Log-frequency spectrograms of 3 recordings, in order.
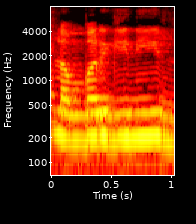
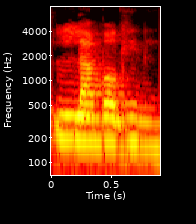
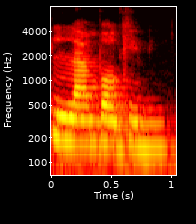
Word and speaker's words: Lamborghini: it is Hyundai again this is most commonly mispronounced it is not Lamborghini Lamborghini it is Lamborghini you have to be little lavish also you have to call it Lamborghini this is a Chinese brand and it is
